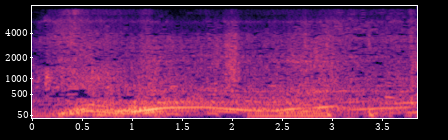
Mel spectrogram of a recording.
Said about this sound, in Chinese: 我一听声。就听到死气喉嗰种劲度，低沉得好有力啊！啲声唔散，唔会太尖，系咪换咗中喉咧？定系尾喉嘅声嚟嘅咧？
